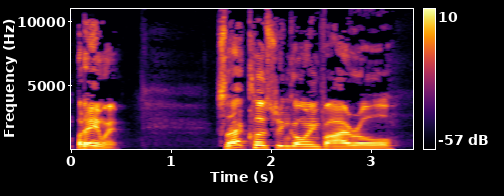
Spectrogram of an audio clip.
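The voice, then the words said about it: Hoarse, strained, nearly lost voice. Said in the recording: “my voice just, it's gone”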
